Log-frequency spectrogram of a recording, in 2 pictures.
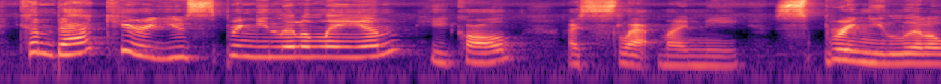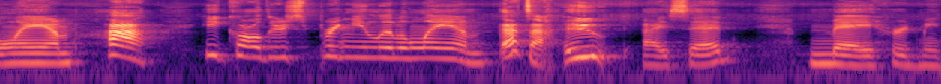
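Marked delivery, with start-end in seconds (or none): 0.1-2.6 high, loud sing-out; playful calling. A narrator's reading. Sheldon calls playfully after skipping Lucille, loudly. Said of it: "Sheldon was calling to her". 5.2-10.5 high, loud scoffing glee; amused mockery. A narrator's reading. Junie B. makes fun of Sheldon's pet name, gleefully.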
